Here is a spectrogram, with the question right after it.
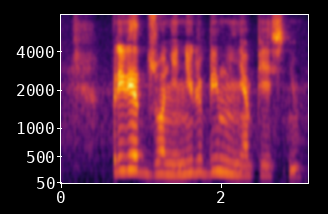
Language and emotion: Russian, neutral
